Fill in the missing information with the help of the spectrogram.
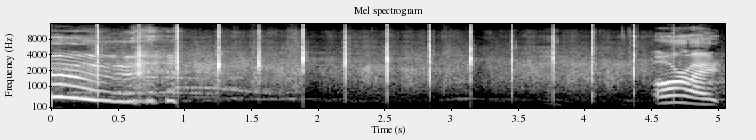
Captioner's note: audience applauds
